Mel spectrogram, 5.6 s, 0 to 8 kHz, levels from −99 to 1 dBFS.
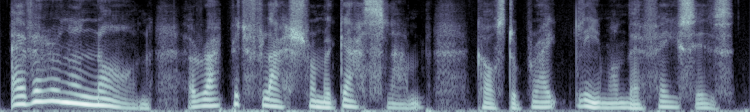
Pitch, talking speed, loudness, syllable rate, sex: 155 Hz, 180 wpm, -16 LUFS, 4.4 syllables/s, female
